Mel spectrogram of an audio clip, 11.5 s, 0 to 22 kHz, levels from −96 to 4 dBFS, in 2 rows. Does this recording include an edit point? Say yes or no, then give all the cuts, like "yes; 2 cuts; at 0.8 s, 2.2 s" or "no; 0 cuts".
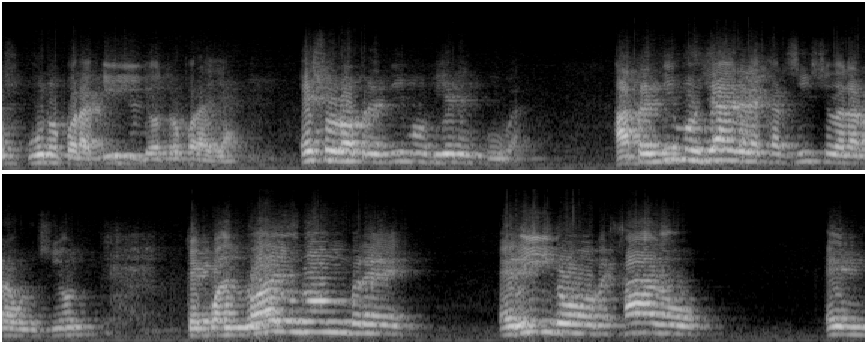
no; 0 cuts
